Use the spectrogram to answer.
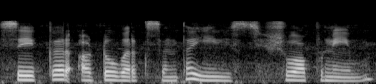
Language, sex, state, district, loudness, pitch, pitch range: Kannada, female, Karnataka, Koppal, -16 LUFS, 190 Hz, 175-205 Hz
